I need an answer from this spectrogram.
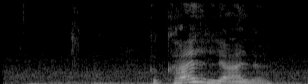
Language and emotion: Russian, neutral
